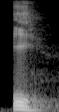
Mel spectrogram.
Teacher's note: And this brings us to the short e. It's the same mouth shape as the long e, just a bit shorter.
